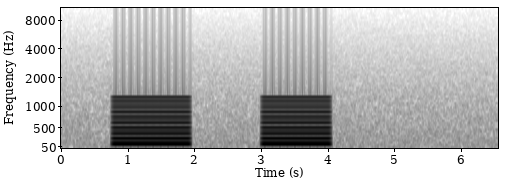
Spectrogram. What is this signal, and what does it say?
Ship horn signal, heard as a ship's horn, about 120 Hz. 2 short. At sea: I am altering course to port.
